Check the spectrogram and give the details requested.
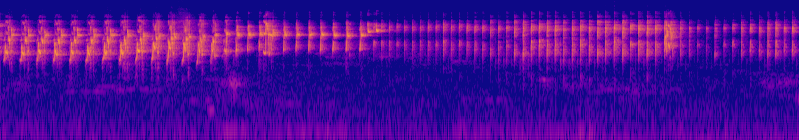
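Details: Songbird on a masteran training recording for songbirds, styled 'full tembakan': a fast run of sharp, evenly repeated chirps, about three per second, sliding into a denser, buzzy trill, then resuming rapid chirping; no other sounds.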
